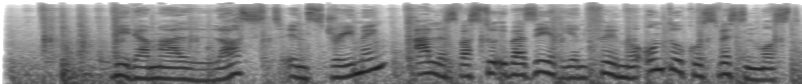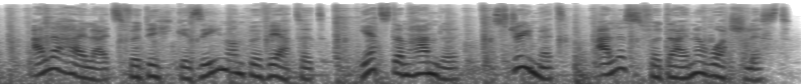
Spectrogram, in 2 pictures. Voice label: Spots Off; StreamIt Heft

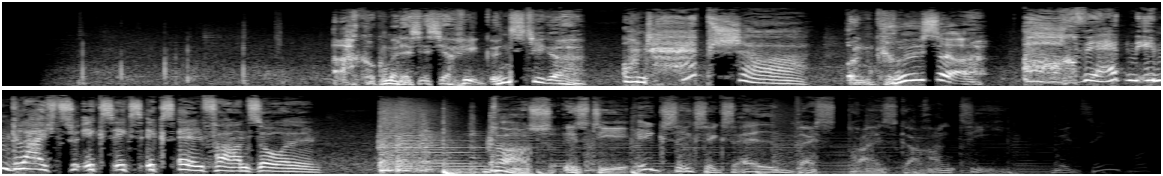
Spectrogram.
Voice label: Norddeutsch, Dialekt, frauen; sprecher; XXXL

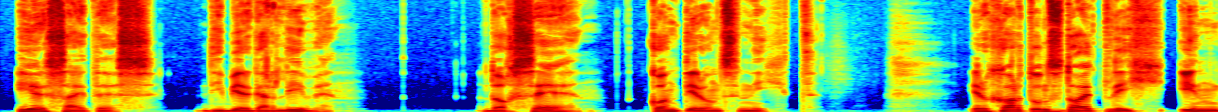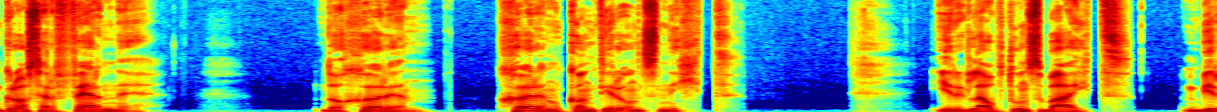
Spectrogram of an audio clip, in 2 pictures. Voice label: spanischer Akzent, maenner

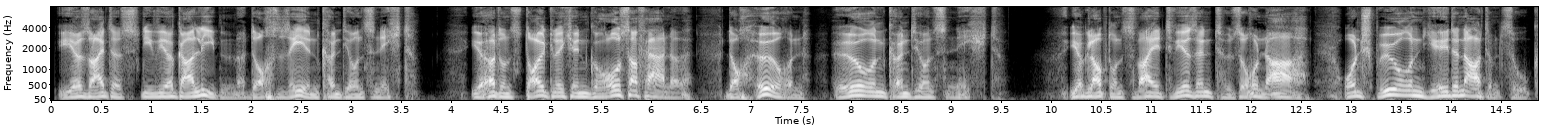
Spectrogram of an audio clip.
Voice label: charge, maenner

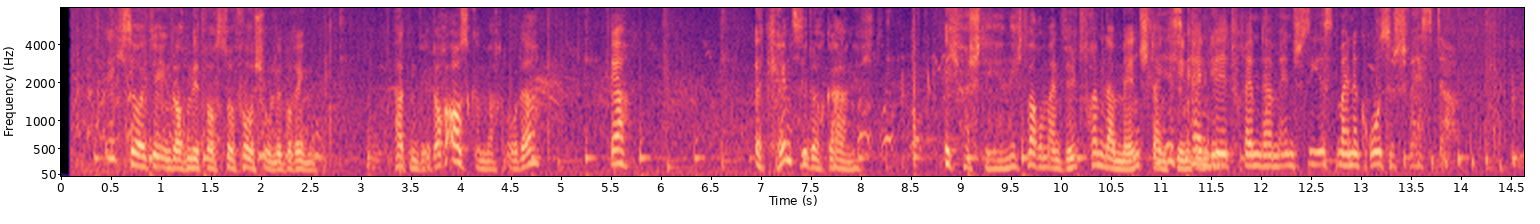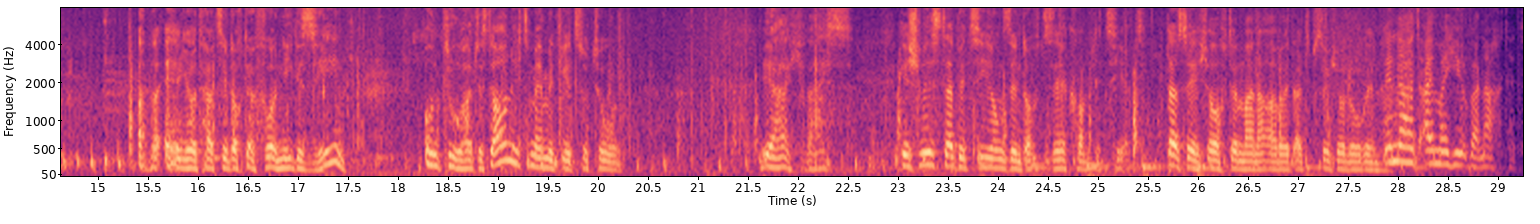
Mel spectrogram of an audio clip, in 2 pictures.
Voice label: Danke es tut mir leid, Synchron, frauen

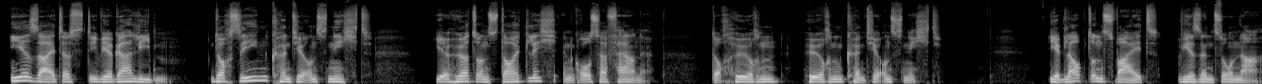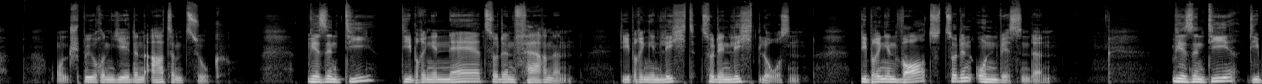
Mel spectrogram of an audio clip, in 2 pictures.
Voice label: sachlich, maenner; Sprecher

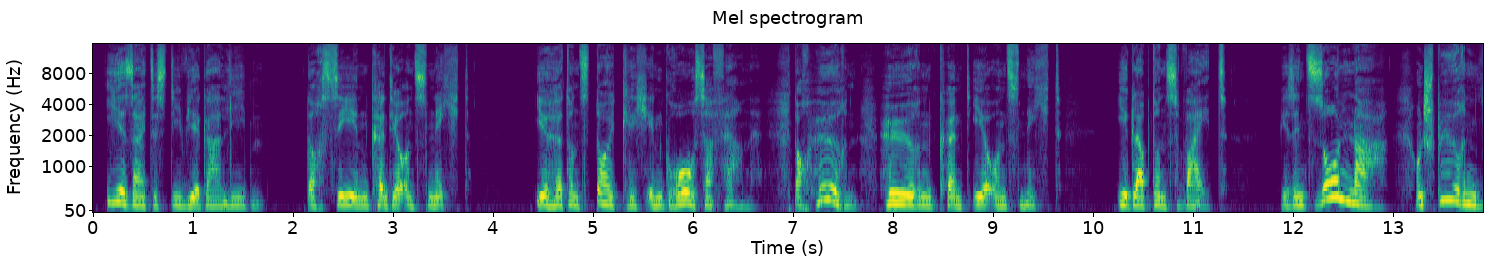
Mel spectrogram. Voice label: aggressiv, frauen

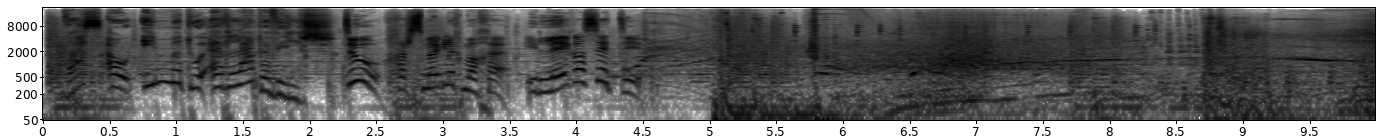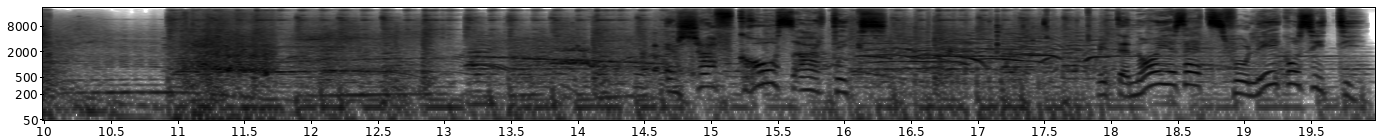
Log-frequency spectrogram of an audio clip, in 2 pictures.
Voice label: Spots OFF, frauen; LEGO CITY; Life Work

